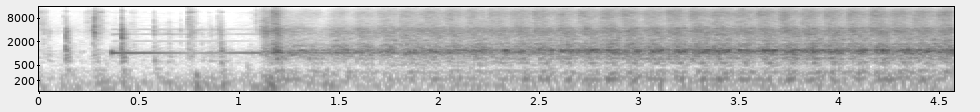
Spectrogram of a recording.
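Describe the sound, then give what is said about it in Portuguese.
A few quick clicks and a brief cranking burst as a car engine starts, then it settles into a steady, continuous hum with a faint whine running underneath, no voices present. “Ou seja, ver o som do motor.”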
